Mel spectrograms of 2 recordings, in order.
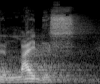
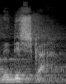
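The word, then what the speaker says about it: Lidice: c uh I mentioned it in Prague called liis and somebody you know corrected me said it's pronounced lishka uh that they there had been um an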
